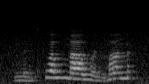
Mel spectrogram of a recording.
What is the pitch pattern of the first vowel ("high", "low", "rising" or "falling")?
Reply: low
